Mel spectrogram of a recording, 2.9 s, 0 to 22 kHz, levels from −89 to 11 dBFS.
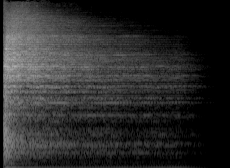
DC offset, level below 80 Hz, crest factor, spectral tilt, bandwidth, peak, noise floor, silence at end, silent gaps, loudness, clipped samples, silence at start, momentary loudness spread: under 0.1%; -82 dBFS; 24 dB; 4.5 dB/octave; over 20 kHz; -2 dBFS; -68 dBFS; 1.3 s; none; -20 LUFS; under 0.1%; 0.05 s; 27 LU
